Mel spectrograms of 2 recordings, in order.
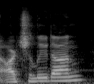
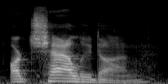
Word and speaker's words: Archaludon: I didn't realize I was saying it wrong the entire time. I've always been calling it Archaludon, but it's called Archaludon.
